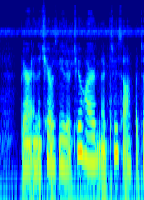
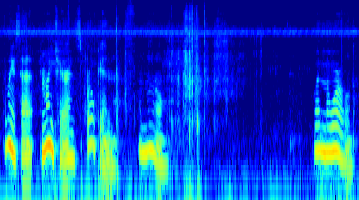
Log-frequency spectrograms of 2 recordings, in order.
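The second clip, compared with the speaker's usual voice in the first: put-on upset baby bear; 5 semitones higher than usual. Baby Bear finding his broken chair, higher upset voice. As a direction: cry out over the broken chair.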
